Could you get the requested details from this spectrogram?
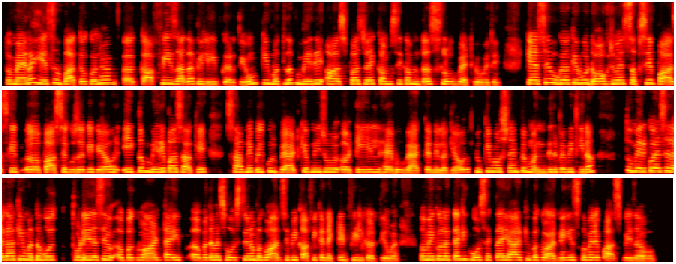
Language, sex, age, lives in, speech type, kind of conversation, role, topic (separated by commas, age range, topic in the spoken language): Hindi, female, 25-29, India, conversation, podcast, guest, Kya koi aisa pal tha jab tumne jaan-bujhkar risk lene ka faisla kiya?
